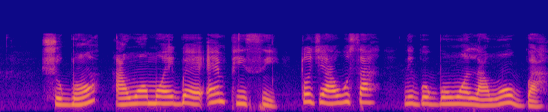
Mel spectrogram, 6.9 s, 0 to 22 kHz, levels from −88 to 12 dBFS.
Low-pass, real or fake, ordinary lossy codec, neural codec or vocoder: 7.2 kHz; real; MP3, 96 kbps; none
